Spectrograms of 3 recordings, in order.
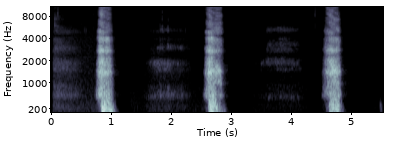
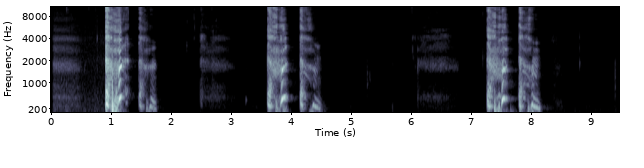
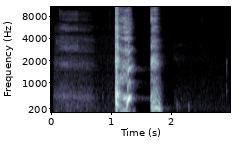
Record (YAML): exhalation_length: 5.5 s
exhalation_amplitude: 32768
exhalation_signal_mean_std_ratio: 0.27
three_cough_length: 9.5 s
three_cough_amplitude: 32768
three_cough_signal_mean_std_ratio: 0.23
cough_length: 3.0 s
cough_amplitude: 32768
cough_signal_mean_std_ratio: 0.26
survey_phase: beta (2021-08-13 to 2022-03-07)
age: 45-64
gender: Female
wearing_mask: 'No'
symptom_cough_any: true
symptom_runny_or_blocked_nose: true
symptom_sore_throat: true
symptom_headache: true
symptom_change_to_sense_of_smell_or_taste: true
symptom_onset: 4 days
smoker_status: Never smoked
respiratory_condition_asthma: false
respiratory_condition_other: false
recruitment_source: Test and Trace
submission_delay: 2 days
covid_test_result: Positive
covid_test_method: RT-qPCR
covid_ct_value: 17.3
covid_ct_gene: ORF1ab gene
covid_ct_mean: 17.7
covid_viral_load: 1500000 copies/ml
covid_viral_load_category: High viral load (>1M copies/ml)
